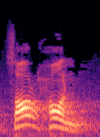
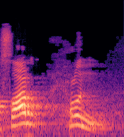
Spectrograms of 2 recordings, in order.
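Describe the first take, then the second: First: The heaviness of the r spreads to the following sounds. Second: Only the r is heavy; the following sounds stay light. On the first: The speaker calls it wrong. "نقرأ خطأ" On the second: The speaker calls it right. "نقرأ صر حن"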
